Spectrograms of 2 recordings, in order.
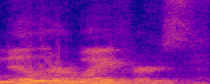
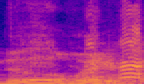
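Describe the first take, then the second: First: Niller with a hard final R. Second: Said in the usual way. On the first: Retold or imitated. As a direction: end Niller on a strong R sound. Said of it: "put a hard R on Nilla wafers". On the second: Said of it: "hard R on Nilla wafers".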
